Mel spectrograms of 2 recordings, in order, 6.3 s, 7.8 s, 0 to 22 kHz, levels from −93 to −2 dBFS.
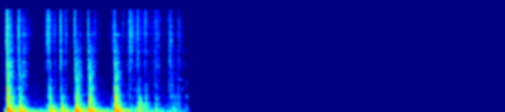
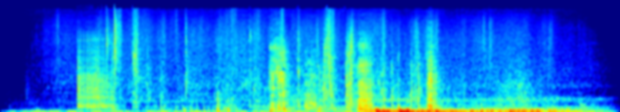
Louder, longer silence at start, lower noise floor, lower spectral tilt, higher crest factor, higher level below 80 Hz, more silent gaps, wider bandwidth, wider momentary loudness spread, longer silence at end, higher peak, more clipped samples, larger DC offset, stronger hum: second, -36 LUFS vs -29 LUFS; second, 0.05 s vs 0.4 s; first, -55 dBFS vs -50 dBFS; about the same, -5.5 dB/octave vs -5 dB/octave; first, 26 dB vs 20 dB; second, -42 dBFS vs -28 dBFS; neither; about the same, 15.5 kHz vs 16 kHz; about the same, 21 LU vs 21 LU; first, 4.15 s vs 0.25 s; second, -10 dBFS vs -6 dBFS; neither; neither; neither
